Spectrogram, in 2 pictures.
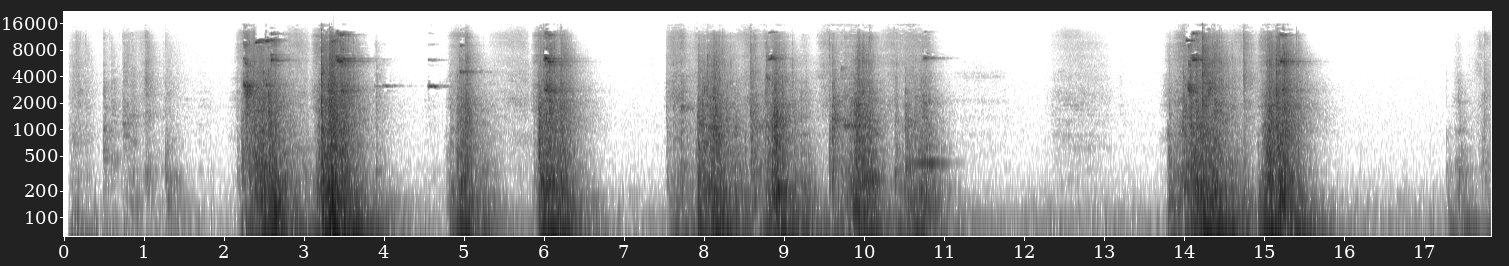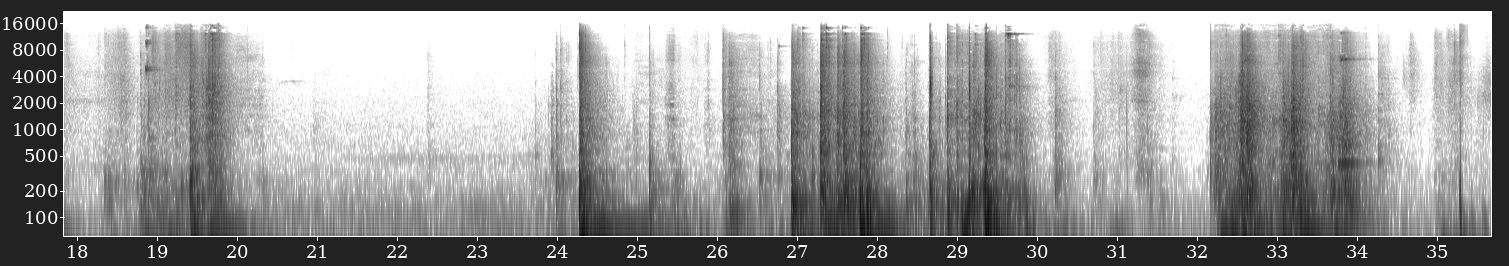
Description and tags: Me opening and closing wooden blinds. Recorded with an iPhone mic.
open, blinds, close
